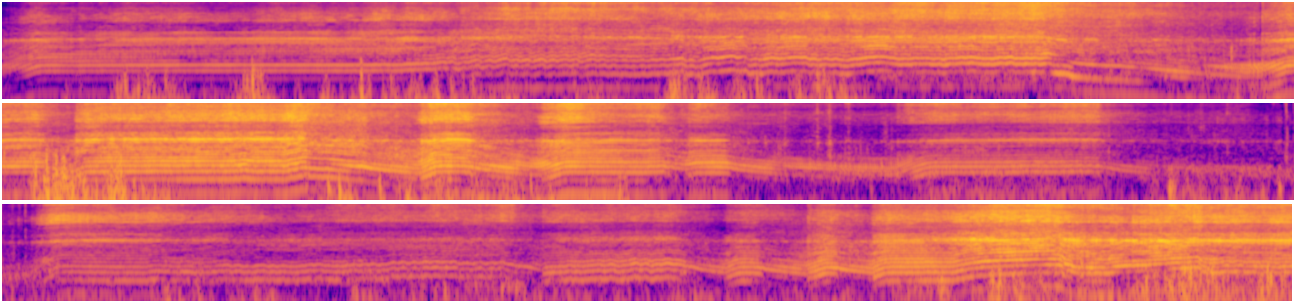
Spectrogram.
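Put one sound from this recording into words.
An electric toy car's motor whines loudly, rising and falling in pitch as it speeds up and slows down.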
